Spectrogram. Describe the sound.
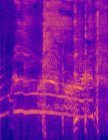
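A man vocally imitates an elk bugle: a sustained, high, whistling note that wavers slightly in pitch, then breaks into several short, rough grunting bursts toward the end.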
